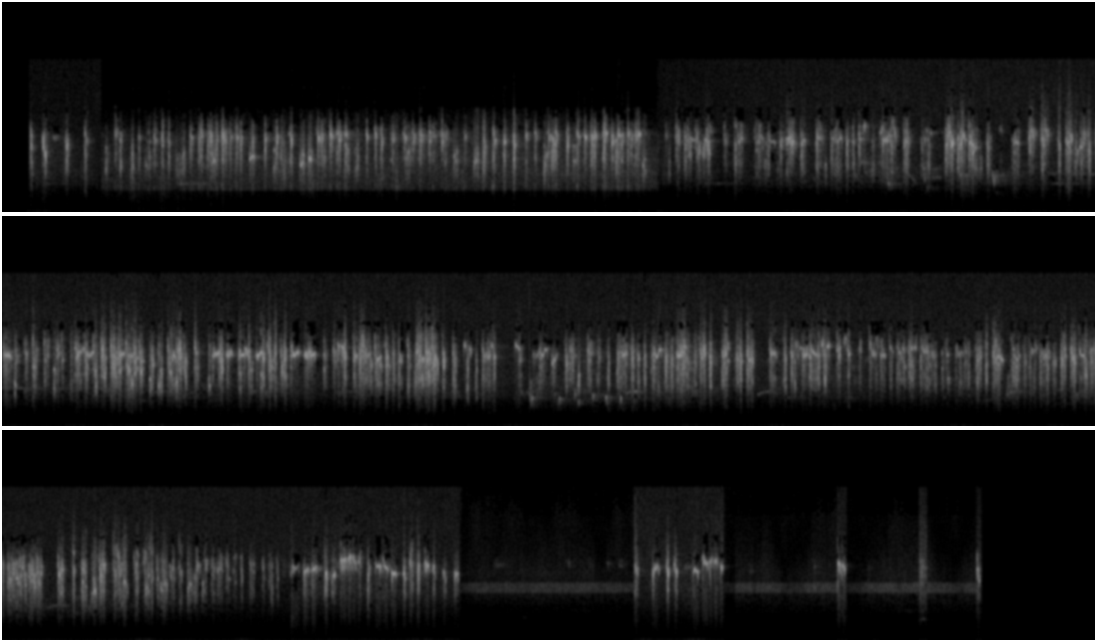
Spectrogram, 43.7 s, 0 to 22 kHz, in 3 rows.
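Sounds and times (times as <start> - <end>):
striated thornbill: 0.4 - 36.6, 37.2 - 42.2.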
